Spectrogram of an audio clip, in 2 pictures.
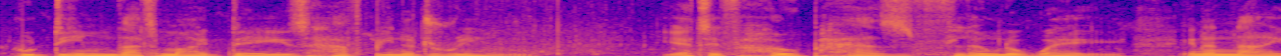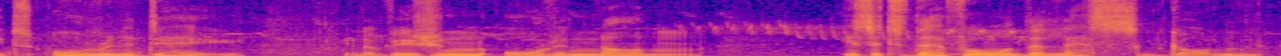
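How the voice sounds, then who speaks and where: A man voicing a kind, polite butler in an ASMR roleplay, speaking softly and formally and reciting poetry with dramatic flair. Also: lowish voice, creaky, a little hiss or hum, exaggerated voice. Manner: polite, formal and soft-spoken; dramatic, lilting recitation of verse. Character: gentle, kindly adult male butler.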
